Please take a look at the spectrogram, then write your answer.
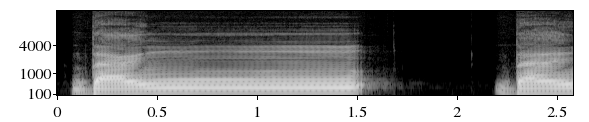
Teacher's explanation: গুন্না হয়েছে বা গুন্নাটা নাকের ভিতরে চলে গেছে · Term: ইকফা গুন্না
